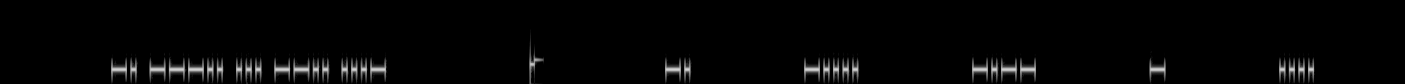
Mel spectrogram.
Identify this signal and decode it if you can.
Morse code, heard as a keyed tone, about 25 wpm, spaced as for 11 wpm, 700 Hz. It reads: N8SZV N6YTH
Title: USA Call Signs - 5 Characters - 8x Character Spacing - 25wpm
